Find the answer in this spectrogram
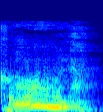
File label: voice "come on" lower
